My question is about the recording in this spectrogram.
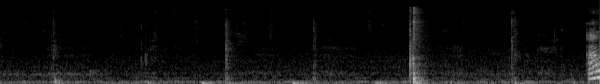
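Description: Sticky yeast bread dough being kneaded by hand on a countertop, about six minutes into kneading and still tacky: soft, irregular slaps and sticky smacks as it is pressed and pulled from the surface, with one louder slap about four seconds in.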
